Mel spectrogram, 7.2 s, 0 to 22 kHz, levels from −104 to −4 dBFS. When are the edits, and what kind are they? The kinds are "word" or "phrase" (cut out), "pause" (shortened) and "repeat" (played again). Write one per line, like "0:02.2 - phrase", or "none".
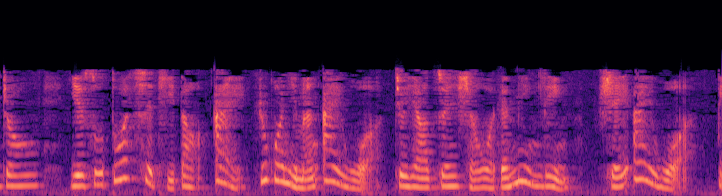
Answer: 0:02.5 - pause
0:03.9 - pause
0:05.8 - pause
